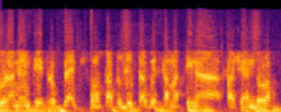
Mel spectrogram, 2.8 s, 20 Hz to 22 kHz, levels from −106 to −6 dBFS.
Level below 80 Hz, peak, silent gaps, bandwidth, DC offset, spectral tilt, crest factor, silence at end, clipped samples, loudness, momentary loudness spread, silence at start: -26 dBFS; -2 dBFS; none; 15.5 kHz; under 0.1%; -6 dB/octave; 12 dB; 0 s; under 0.1%; -15 LUFS; 2 LU; 0 s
